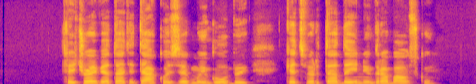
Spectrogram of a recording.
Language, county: Lithuanian, Šiauliai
